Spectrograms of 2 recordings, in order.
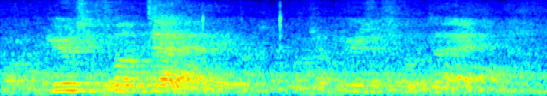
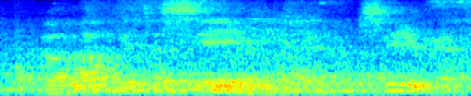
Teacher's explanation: All of them have to have a fall.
